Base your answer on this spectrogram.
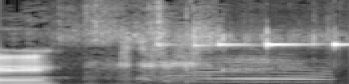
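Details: Goat giving one short, loud, nasal bleat with a strong harmonic stack lasting under half a second, followed by quieter wavering tones and faint background voices.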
